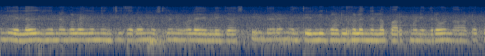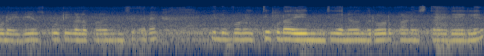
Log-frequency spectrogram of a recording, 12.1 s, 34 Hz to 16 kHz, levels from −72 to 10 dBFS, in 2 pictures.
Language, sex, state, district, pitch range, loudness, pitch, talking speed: Kannada, female, Karnataka, Raichur, 200-210 Hz, -16 LUFS, 205 Hz, 145 wpm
